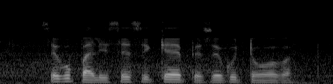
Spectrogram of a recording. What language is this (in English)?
Swati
